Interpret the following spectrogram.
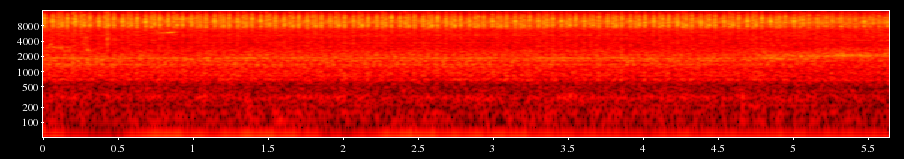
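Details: BMW 545i E60 N62 V8 idling with oil filler cap open: even hum with faint uneven tapping underneath, strange noise of undetermined cause.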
